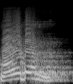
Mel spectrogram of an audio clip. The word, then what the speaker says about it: pardon: तो मैंने जान के गलती बोली, इट इज नॉट पर्डन, इट इज पार्डन। आर is silent, it इज पार्डन सर, पार्डन me please.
